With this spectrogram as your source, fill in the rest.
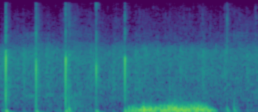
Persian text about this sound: این تشویق‌ها گرم نیست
